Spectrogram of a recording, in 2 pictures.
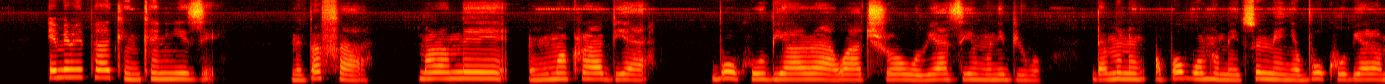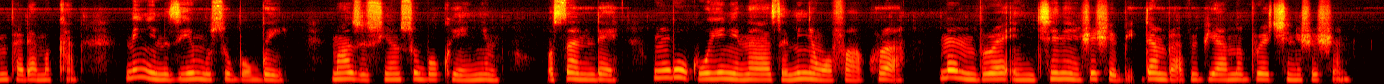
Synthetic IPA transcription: e˦mĩ˦mɪ̃˦pʰa˦kʰɪ̃˨ŋ̩˨kʰã˦ñ˦ji˦zḭ˨ | mɪ̃˨ba˦fa˨ | mã˦ɾa˦mɪ̃˦˨ | hʊ̃˦mã˦kʰɾaː˦bɪ˨a˨ | bu˦˨kʰuː˦bi˦a˦ɾa˦a˨wɔ˦a˦t͡ɕʰɪ˨ɾɔ˦wɔ˨ɥi˦a˦zɪ˦mʊ̃˨nʊ̃˦bi˨wɔ˨ | da˨mɪ̃˦nʊ̃˦ɔ˨bɔ˦bʊ˨˦ɔ˦m˦ɦã˨mẽ˨tʰũ˦m˦ɪ̃˨ɲã˨bu˦˨kʰu˦bi˦a˦ɾa˦˨mɪ̃˦pʰa˨da˨mɪ̃˦kʰã̰˨m | mɪ̃˦ɲĩ˨mzi˦e˦muʊ̃˨˦sʊ˦bɔ̰˨be˦˨i˨ | mã˦zʊ˨sɥɛ˦n̩˦sʊ˦bɔ˨kʰæ˨ɲĩ˦m | ɔ˨sã˦n˦dɛ˦ | m̩˦bu˦˨kʰu˨˦ji˦ɲĩ˨nã˦˨sɛ˨mĩ˦ɲã˨wɔ˨fa˨kʰʊ˦ɾa˦˨ | mɪ̃˦m̩˨bɾɛ˦˨ɲ̩˨t͡ɕʰɪ̃˦nɪ̃˦n̩˨ɕᶣɛ˦ɕᶣɛ˨bḭ˨dã˦m̩˨bɾa̰˨pi˦bi˦a˦ɾa˨mɪ̃˦bɾɛ˦t͡ɕʰɪ̃˦nɪ̃˦ɕᶣɛ˦ɕᶣɛ̰˨nʊ̃˨

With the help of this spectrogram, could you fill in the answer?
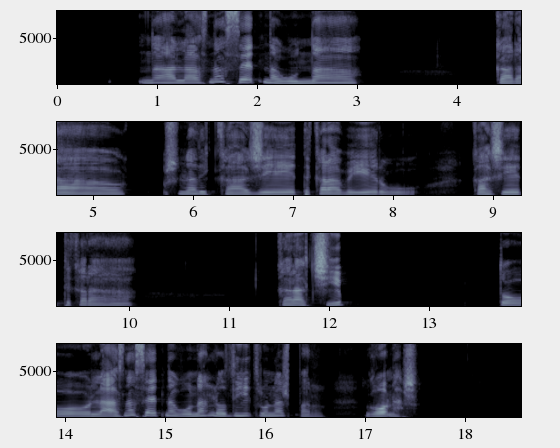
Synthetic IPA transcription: na˧la˧sna˦se˦t̪na˧ɡu˨na˦ | ka˧ɾa˧ | ʂna˦d̪i˧kʰa˧d͡ʒe˧t̪e˧ka˦ɾa˧be˨˦ɾo̰˨ | ka˧ʃe˧t̪e˧ka˧ɾa˧ | ka˧ɾa˧t͡ʃi˧˦p̚ | t̪o˧la˧sna˦se˦t̪na˧ɡu˨na˦lo˧d̪i˦t̪ɾu˧na˦ʂpa˨ɾ | ɡo˧˦na˧ʂ

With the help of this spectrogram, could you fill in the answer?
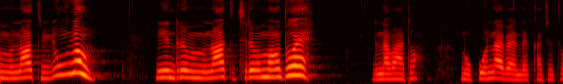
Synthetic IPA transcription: mu˨n˦a˦ti˨ju˦ŋ˦jo˦ŋ | ni˦n˦di˦ɾi˦mi˨mu˨n˦a˦ti˨t͡ʃi˦ɾi˦mi˦ma˦ŋtu˦e˦ | di˨na˨ba˨to˦ | mu˨ku˦na˦˨ba˨de˨ka˨t͡ʃi˦tu˦

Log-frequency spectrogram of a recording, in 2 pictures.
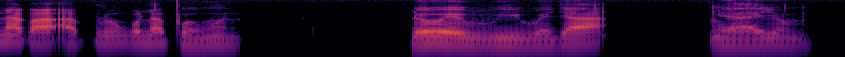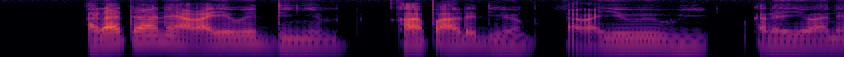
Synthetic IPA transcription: na˦ka˨wʔa̰˨pi˦ɾu˦ŋku˦la˦po˨mu˦˨n | ɗo˦we˨wi˨we˨d͡ʒa˦ | ja˨ju˦m | a˨da˦ta˦ni˦ja˨ka˨je˦wi˦di˨ɲi˨m | ka˦pa˦ɾi˦di˨jo˨mja̰˨ka̰˨je˦wi˦wi˨ | ka˨da˨ji˦wa˦ni˦

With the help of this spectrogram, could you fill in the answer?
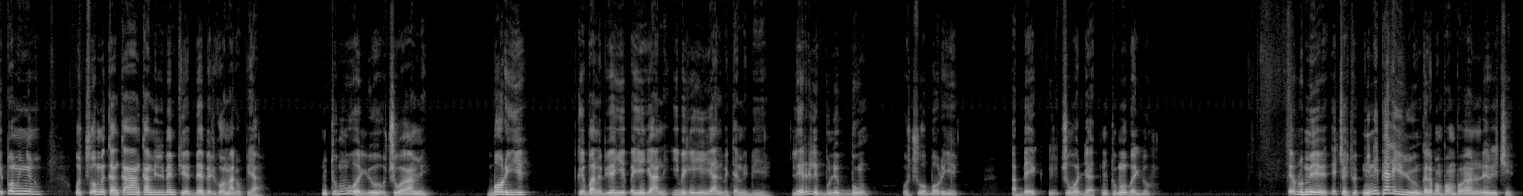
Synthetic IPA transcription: i˦po˦mi˦ɲi˦nu˦ | o˨t͡ʃu˦o˦mi˦ka˨ŋ˨˦a˦ŋa˦ŋ̩˨˦ka˦i˦le˦me˦m̩˦pe˨be˦be˨ɾi˨˦kma˦lpi˨a˨ | n̩˨to˦o˦wa˨li˦o˦o˨t͡ʃu˦wa˨a˨˦mḭ˨ | bo˦ɾi˦je˦ | ke˦ba˨na˨bi˨˦e˦je˦e˦ji˦ja˦nḭ˨ji˦e˨ɲi˦e˦ja˦˨ni˨i˨te˨m˨i˨bi˨je˦ | le˨˦ɾi˦le˨bu˦le˦bo˦ŋ | o˨t͡ʃu˦o˨bo˦ɾi˦je˦ | a˨bḛ˦˨˦t͡ʃu˦wo˨da̰˨n̩˨to˨˦ba˨li˦o˦ | e˦ɾo˨mi˦e˦t͡ʃe˨˦e˦˨ɲi˨ni˦pa˦le˦i˦lŋ̩˦ɡe˦po˨m̩˨pɔ˦˨pɔ˦m˦a˦nu˦le˦ɾt͡ʃḛ˨

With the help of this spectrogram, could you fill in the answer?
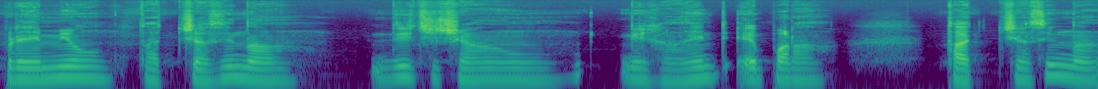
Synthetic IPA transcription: pɾe˧mĩjõ˧t̪ʰa˧t͡ʃa˧s̬i˦nã˧ | nd̪i˦t͡ʃi˧ʃã˧ũ˧ɡi˧ɦã˨ĩ˦t̪ʲʔe˧pa˧ɾa˧ | t̪ʰa˧t͡ʃa˧sĩ˦nã˧

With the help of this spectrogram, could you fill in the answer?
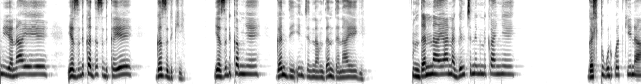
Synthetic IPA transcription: ni˦ja˨na˦je˦je˦ | ja˨zi˦dka˦da˦zi˨dka˨je˦ | ɡa˦zi˨dkʰi˨ | ja˨zi˦dka˦m˦ɲe˦ | ɡa˦n˦di˨ʔi˦nd͡ʒi˨nːa˨da˦nda˨na˦je˦ɡi˨ | m˨da˦nːa˦ja˦na˨ɡi˦nt͡ʃi˦ni˦kni˦ka˦ɲe˦ | ɡa˨ɬtu˦ɡu˦ɗkʷa˦tki˦na˦

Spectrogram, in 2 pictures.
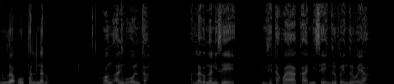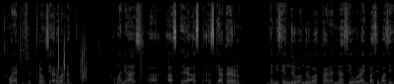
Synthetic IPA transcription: nu˦za˦ɓo˦pa˦lːna˨lo̰˨ | wa˦na̰˨li˦ŋɡu˨ʔo˦li˦˨mta˨ | a̰˨la˦ɡə˦mna˨ni˦s̬e˦ | mi˦s̬e˦˨ta˨fa˦ja˨˦ka˨ni˦sa˦ŋ˦ɡə˦ɾva˨i˦ŋ˦ɡə˦ɾba˨ja˦ | ka˨ma˨n˨a˨tu˨tu˨la˨sḛ˨˦ʔa̰˦ɾba˨nda˦ŋ | ka˨ma˨nḭ˨a̰˨a̰˨ska̰˨sski˨ja˨ka˦la˦ɾa˦na˦˨ | na̰˨ni˦s̬e˦ɡə˦ɾba˨˦ɡə˦ɾba˨ka˨na˨˦na˦se˦˨wu˨ɾa˨ji˦mba˦sa˦s̬a˦

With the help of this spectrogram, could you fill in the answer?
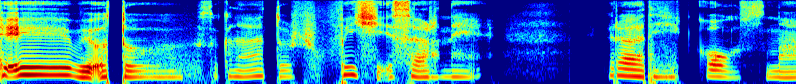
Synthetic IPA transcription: e˧˦bjo̰˨t̪o˧sa˧kna˧˦t̪o˧ʃfi˦ʃḭ˨sa˧ɾne˧ | ɡɾa˦˧d̪i˧ko˦˧sma˧

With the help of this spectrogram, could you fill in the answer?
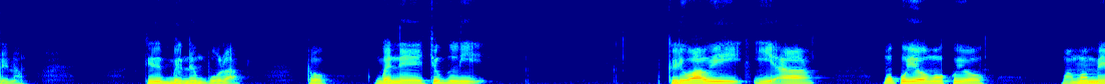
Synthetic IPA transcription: i˨na˨ | ki˦i˦ɡ͡be˨ne˦n˨bo˨˦la˨ | to˨ | ɡ͡be˨nːe˨t͡ʃu˦k̬i˦li˦ | ki˨ɾi˨wa˦wi˦ji˦a˦ | mo˦ku˨jo˦ma˦ku˨jo˦ | ma˨ma˦me˦

